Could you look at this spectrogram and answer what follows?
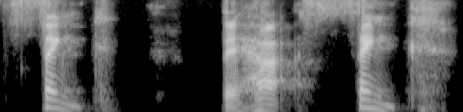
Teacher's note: ada TH yang gak bergetar, hanya pengucapannya dihembus napas saja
